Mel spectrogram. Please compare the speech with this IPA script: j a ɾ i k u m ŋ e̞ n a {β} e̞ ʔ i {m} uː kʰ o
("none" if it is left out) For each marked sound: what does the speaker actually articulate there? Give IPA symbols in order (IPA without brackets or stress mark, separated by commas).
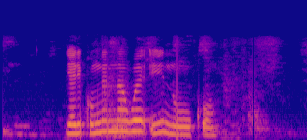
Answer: w, n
